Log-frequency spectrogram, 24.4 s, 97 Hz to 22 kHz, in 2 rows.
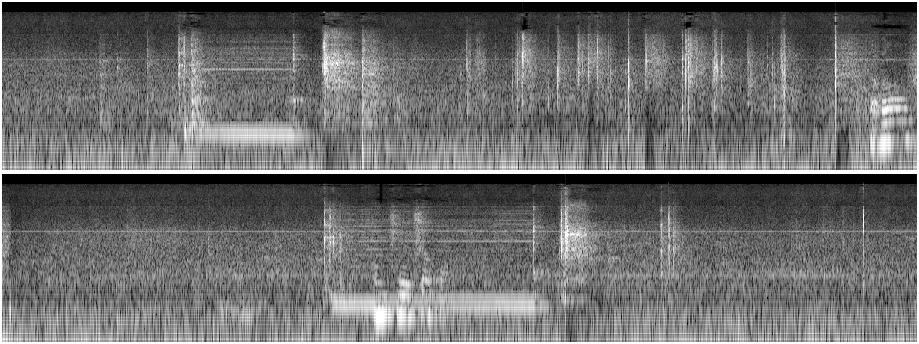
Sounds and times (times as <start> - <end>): Speech: 11.5 - 12.4, 17.2 - 18.3.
